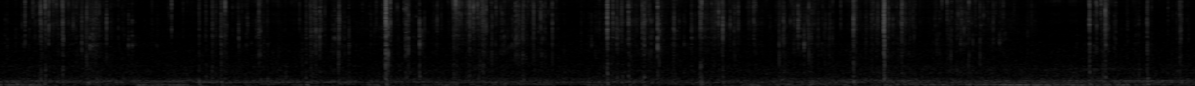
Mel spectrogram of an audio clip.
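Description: An orange and pink solid soap bar, held in the hand, is scraped with a multi-blade cutter, producing crumbly shavings. Quiet, bright scratchy crackles and crumbling patter run throughout, with irregular sharper clicks standing out over a low steady hum.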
